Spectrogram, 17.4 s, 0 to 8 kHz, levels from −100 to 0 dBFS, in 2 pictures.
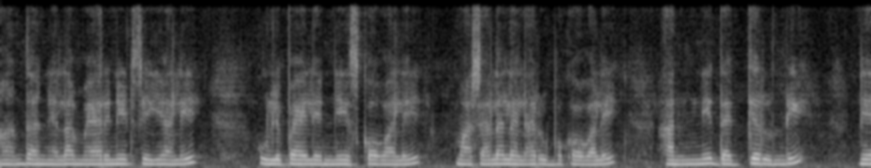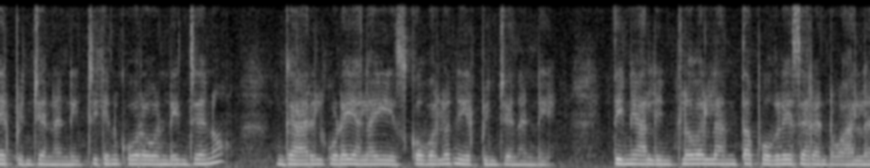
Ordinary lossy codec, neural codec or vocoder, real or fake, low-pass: none; codec, 16 kHz, 4.8 kbps, FACodec; fake; none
